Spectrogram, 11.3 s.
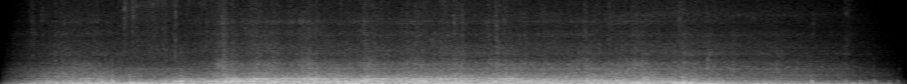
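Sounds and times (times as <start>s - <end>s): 
train: 0.0s - 11.3s.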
